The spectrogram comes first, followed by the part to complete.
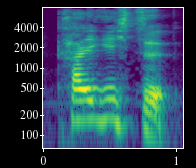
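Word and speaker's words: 会議室: 실내, 발음은 시츠나이, 시츠나이. 세 글자로 많이 붙기도 하죠. 회의를 하는 방의 의미의 회의실, 카이기시츠, 카이기시츠.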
